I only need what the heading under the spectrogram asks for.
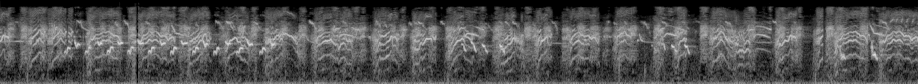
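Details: Yellow-vented bulbuls call noisily in a bird-lure recording. A long, continuous stream of shrill, chattering notes and wavering whistles comes in quick bursts, with many calls overlapping.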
